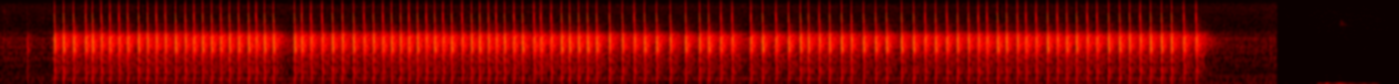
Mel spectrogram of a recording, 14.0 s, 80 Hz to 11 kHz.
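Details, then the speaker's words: Single-fiber EMG: rapid, regular, sharp, crisp clicking discharges, steady throughout the effort; mean interpotential interval 480 microseconds, MCD and MSD 10 microseconds, jitter 10 microseconds, which is low normal jitter. "the mean in a potential interval is 480 microseconds both MCD and MSD are ten microseconds the jitter is recorded as 10 mi"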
